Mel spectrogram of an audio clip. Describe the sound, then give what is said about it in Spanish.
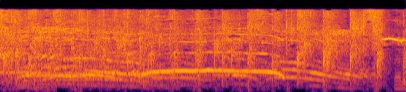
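A crowd applauds steadily for about four seconds for Dr. Rodrigo Rivera, Colombia's high commissioner for peace, dense clapping mixed with loud cheers and whoops from many voices, holding at an even, energetic level throughout. “aplauso para el doctor Rodrigo Rivera.”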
